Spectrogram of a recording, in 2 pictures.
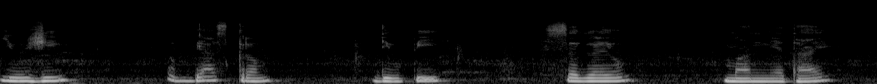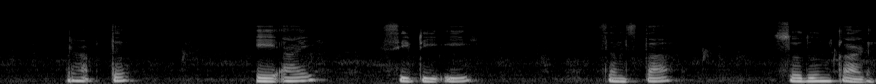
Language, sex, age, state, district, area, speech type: Goan Konkani, male, 18-30, Goa, Salcete, rural, read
